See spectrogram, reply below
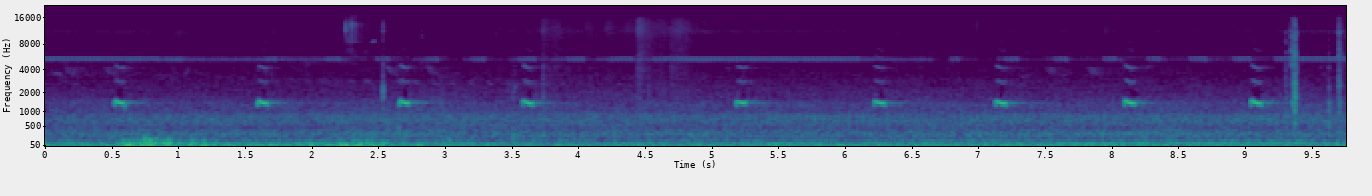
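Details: Nine short, abrupt notes from a ruddy-breasted crake, spaced about a second apart in a steady series, with low rumbling noise and a few faint clicks behind.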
